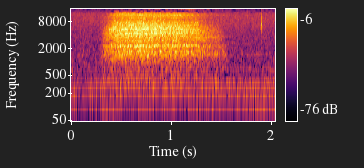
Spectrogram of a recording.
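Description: A single slow inhaled breath, soft and steady, lasting just over a second, with no talk over it.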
